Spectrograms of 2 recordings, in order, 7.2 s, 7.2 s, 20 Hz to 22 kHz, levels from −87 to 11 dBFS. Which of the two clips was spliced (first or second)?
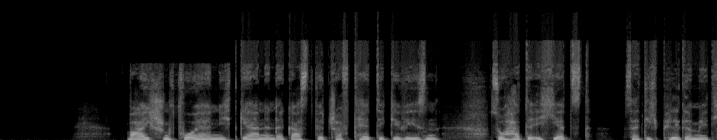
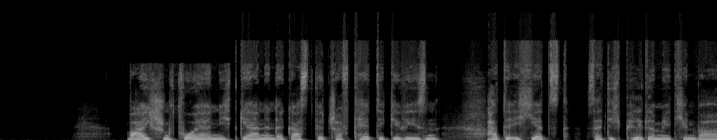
second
